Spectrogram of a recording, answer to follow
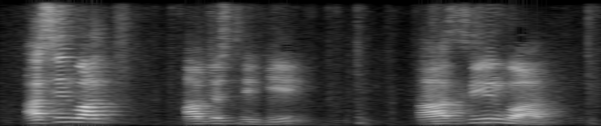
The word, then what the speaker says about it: आशीर्वाद: आशीर्वाद आप जैसे देखिए आशीर्वाद उच्चारण की तरफ ध्यान देंगे आशीर्वाद है जो की आधा है आधा स्वर है तो वो वहां से पहले आएगा आशीर्वाद ये शुद्ध रूप है इसके अलावा किसी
